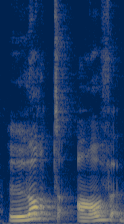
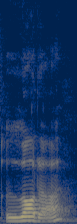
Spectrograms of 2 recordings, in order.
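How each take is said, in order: First: Both words are said fully and separately. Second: The words run together into one reduced word.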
